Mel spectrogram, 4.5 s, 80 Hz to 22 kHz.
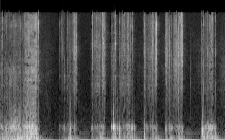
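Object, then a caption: Metal mesh microphone grille. The backs of long red nails scratch over the hollow metal mesh grille of a black microphone while hands move across the mesh. Repeated bursts of dry, bright scratching rasp alternate with short pauses over a heavy low rumble and a hollow tone around 375 Hz.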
